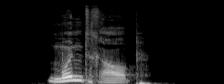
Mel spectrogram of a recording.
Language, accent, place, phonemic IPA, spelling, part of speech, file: German, Germany, Berlin, /ˈmʊntˌraʊ̯p/, Mundraub, noun, De-Mundraub.ogg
